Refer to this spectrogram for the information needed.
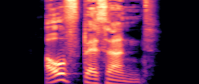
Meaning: present participle of aufbessern
- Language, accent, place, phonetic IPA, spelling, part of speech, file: German, Germany, Berlin, [ˈaʊ̯fˌbɛsɐnt], aufbessernd, verb, De-aufbessernd.ogg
